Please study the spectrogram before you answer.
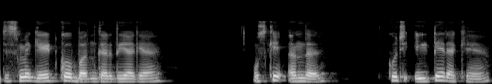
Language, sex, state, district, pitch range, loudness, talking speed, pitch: Hindi, male, Bihar, Bhagalpur, 135-165 Hz, -17 LUFS, 170 wpm, 145 Hz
